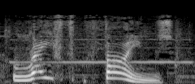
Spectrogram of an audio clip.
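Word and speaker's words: Ralph Fiennes: singen Stevens you'd have why what is that Rafe finds ra finds ra finds my fist in his face cuz his name is pronounced Ralph and it's finds not finds so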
